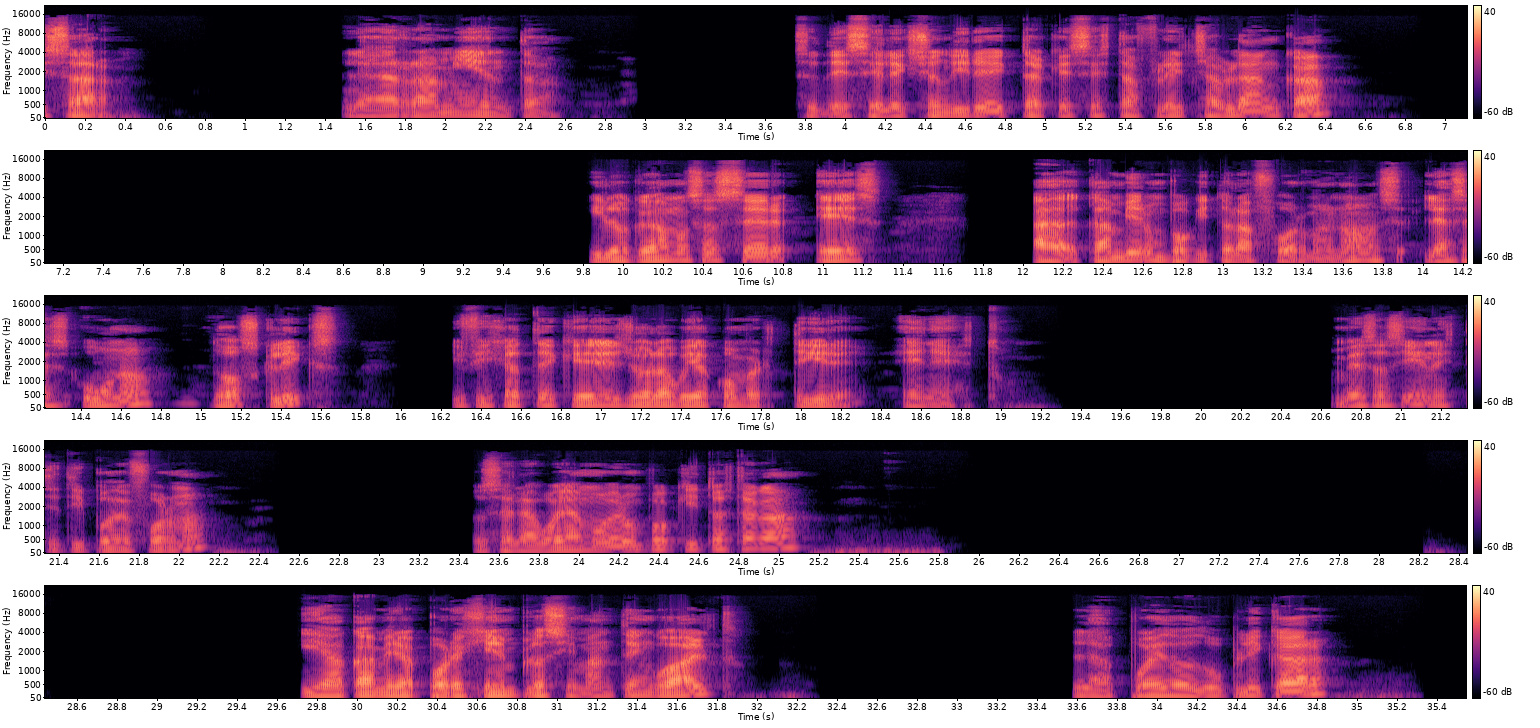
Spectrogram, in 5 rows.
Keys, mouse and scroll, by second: 5.9 click, 12.5 click, 14.2 click, 14.9 click, 15.4-16.8 drag, 18.3-20.4 drag, 22.9-25.5 drag, 31.7-35.4 alt+drag.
